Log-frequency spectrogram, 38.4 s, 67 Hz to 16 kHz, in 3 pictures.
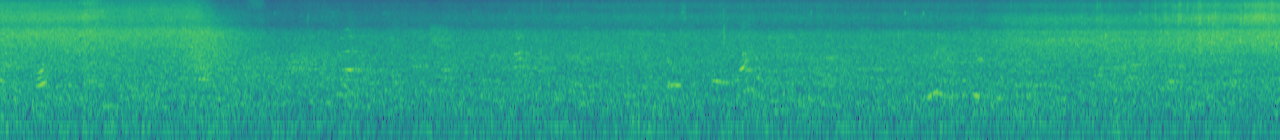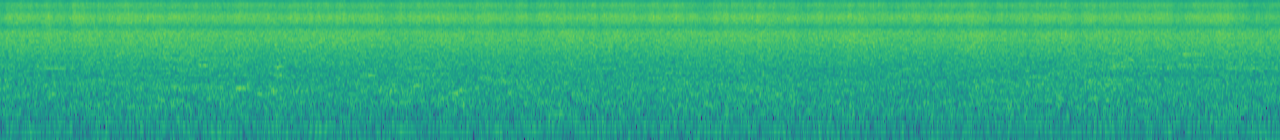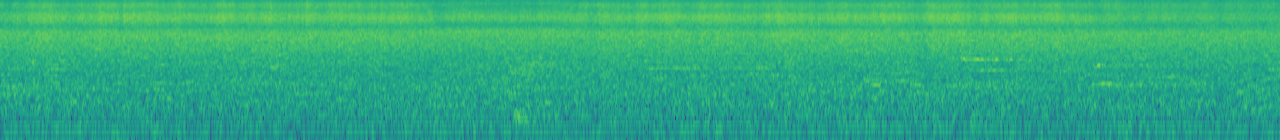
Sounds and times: fountain 0:00.0 - 0:03.1
people 0:00.0 - 0:38.4
fountain 0:05.8 - 0:38.4
rolling staircase 0:06.0 - 0:13.7

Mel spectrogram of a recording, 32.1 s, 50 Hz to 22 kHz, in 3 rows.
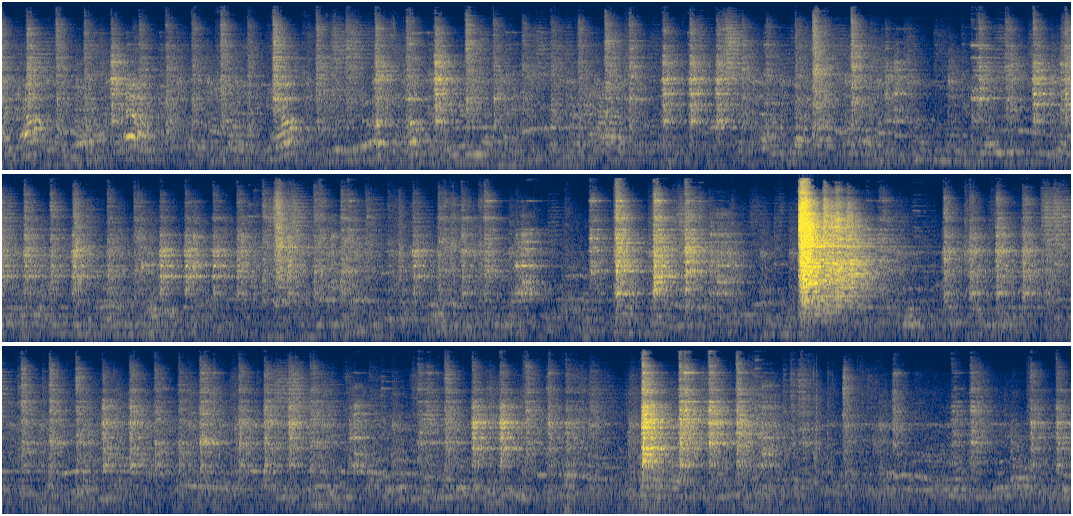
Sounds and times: metal workers 0:09.6 - 0:32.0

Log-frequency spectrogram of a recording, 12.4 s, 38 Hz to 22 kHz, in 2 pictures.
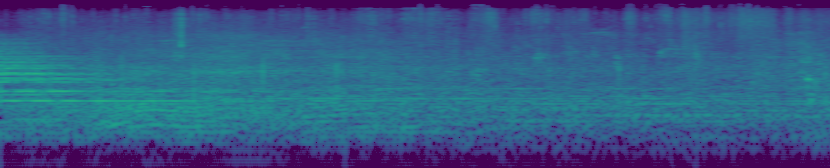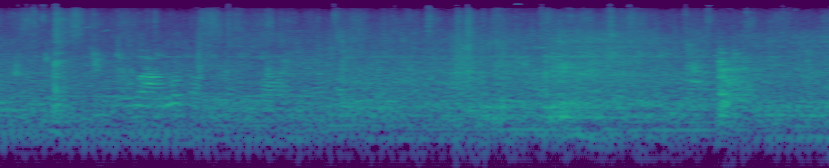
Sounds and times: gong 0:00.0 - 0:01.2

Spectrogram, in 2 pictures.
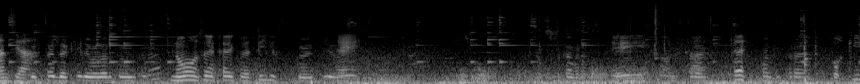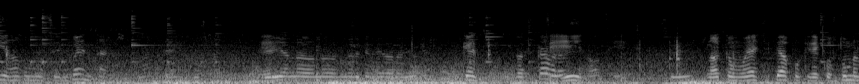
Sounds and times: to have a chat 0:00.0 - 0:17.1
rain 0:01.6 - 0:16.8
thunders are clapping 0:02.2 - 0:08.9
thunders are clapping 0:09.6 - 0:17.1

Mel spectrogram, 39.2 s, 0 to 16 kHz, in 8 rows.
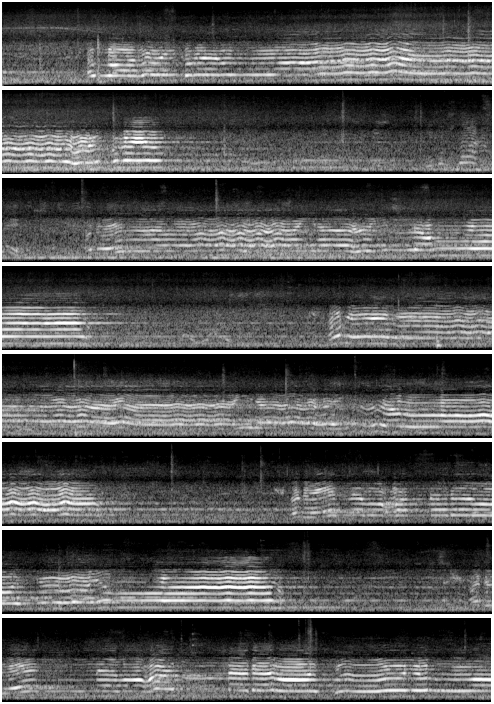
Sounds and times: Muezzin call to prayer 0:00.0 - 0:39.1

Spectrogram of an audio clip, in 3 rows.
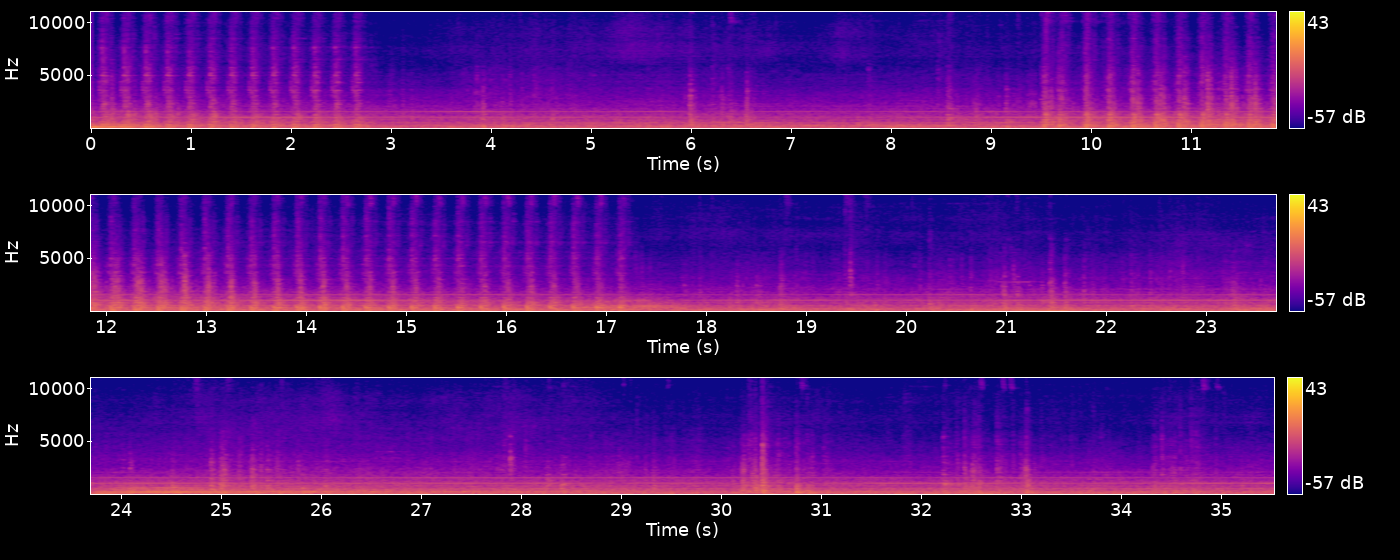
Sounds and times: noise of different excavators 0:00.0 - 0:35.5
distant drone of a fog cannon 0:16.7 - 0:34.3

